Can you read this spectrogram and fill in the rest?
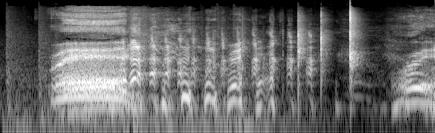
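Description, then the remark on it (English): A man voices a Barenthal Punisher growl as his yell, a low, rough, sustained guttural rasp that breaks into choppy, throaty grunts and ends with a sharp click and a short final growl. “I do a Barenthal Punisher growl, and I just go.”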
